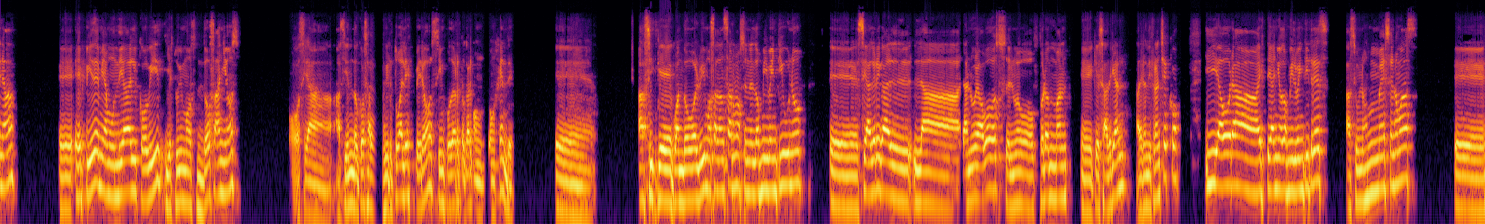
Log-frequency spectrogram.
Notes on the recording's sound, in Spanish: Charlamos via zoom.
